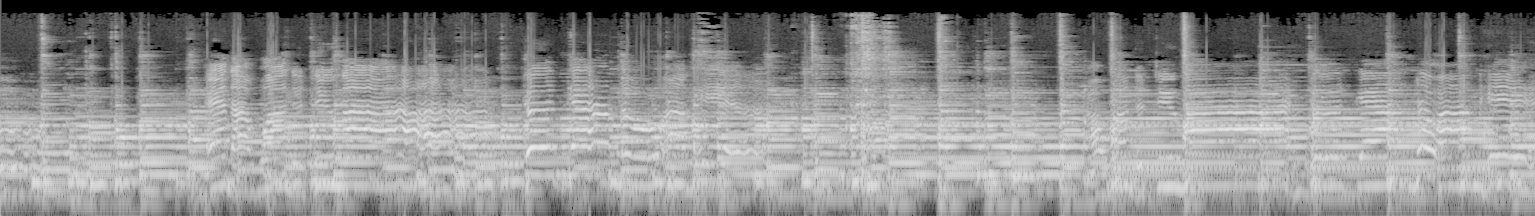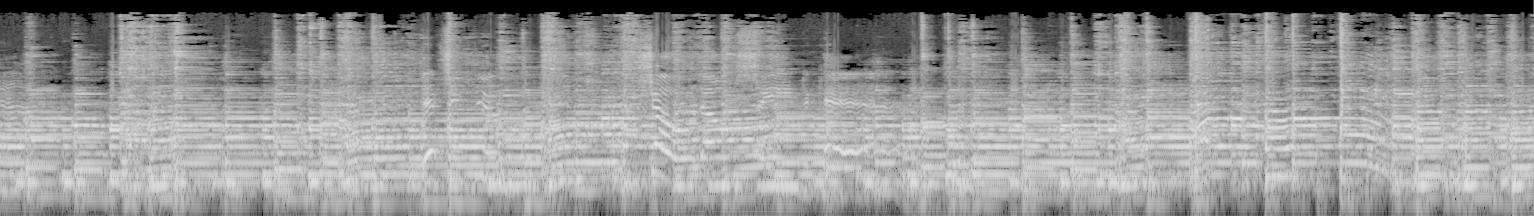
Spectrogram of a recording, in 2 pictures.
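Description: Blues played fingerstyle on a National tricone resonator guitar, a continuous instrumental passage of picked notes and chords with some notes gliding in pitch.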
